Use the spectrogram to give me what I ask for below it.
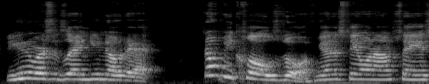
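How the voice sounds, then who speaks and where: A woman's voice: fairly high pitch, fairly bright tone. A woman hosting a casual, blunt tarot reading in colloquial speech, talking with whitening trays in her mouth. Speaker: tarot reader and channel host. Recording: echoey, roomy sound.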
